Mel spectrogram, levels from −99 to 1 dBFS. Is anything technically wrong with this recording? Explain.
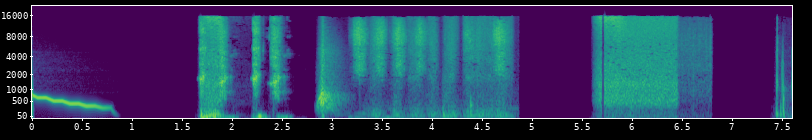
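Yes. At 5.69 s the sound cuts to silence for about 30 ms and resumes at 5.72 s, which points most likely to a Bluetooth stall: radio interference delayed packets, the headphones' buffer emptied, and playback halted until the retransmitted data arrived. Unlike a clipped edit or a codec glitch, there is no smear or warbling filler across the gap, only a clean hole of silence before the audio carries on.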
